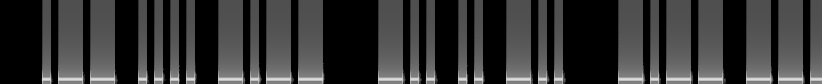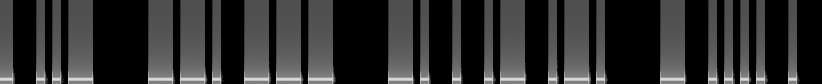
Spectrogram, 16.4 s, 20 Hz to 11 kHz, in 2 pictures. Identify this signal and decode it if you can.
Morse code, heard as a keyed tone, about 15 wpm, 700 Hz. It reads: WHY DID YOU GO NEAR THE
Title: Sentences from Top 1100 Words 15wpm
